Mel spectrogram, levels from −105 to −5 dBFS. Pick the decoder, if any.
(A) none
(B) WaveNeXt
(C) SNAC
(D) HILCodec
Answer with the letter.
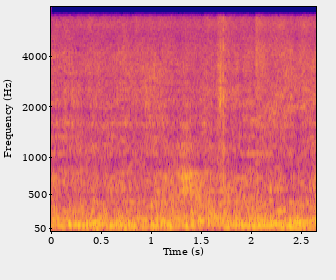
C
